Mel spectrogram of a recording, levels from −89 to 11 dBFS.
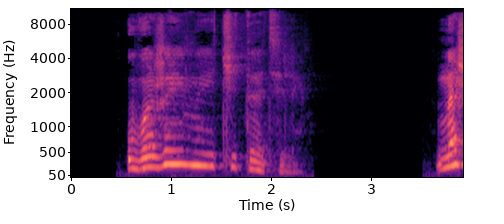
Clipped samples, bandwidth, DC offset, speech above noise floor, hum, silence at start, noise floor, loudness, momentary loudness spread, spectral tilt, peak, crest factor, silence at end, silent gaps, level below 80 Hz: under 0.1%; 11 kHz; under 0.1%; 59 dB; none; 0.55 s; -79 dBFS; -21 LUFS; 17 LU; -4.5 dB/octave; -2 dBFS; 20 dB; 0 s; 2.92-3.50 s; -66 dBFS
